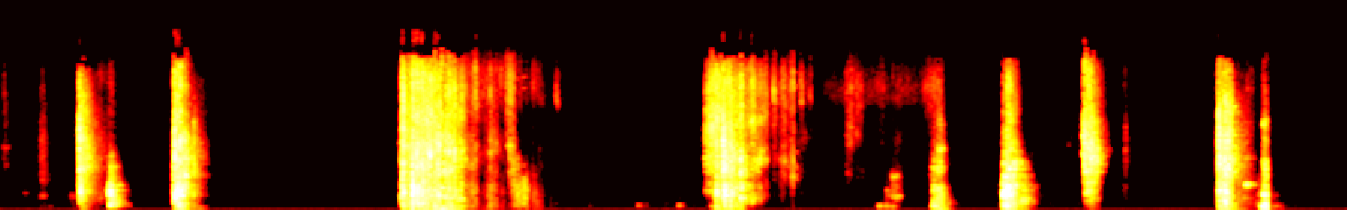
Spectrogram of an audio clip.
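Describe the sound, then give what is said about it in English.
Tarot cards being shuffled: a series of crisp, papery snaps and taps, broken by two longer riffling bursts, with short pauses between and no one talking. “Someday I'm going to learn how to shuffle like that.”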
